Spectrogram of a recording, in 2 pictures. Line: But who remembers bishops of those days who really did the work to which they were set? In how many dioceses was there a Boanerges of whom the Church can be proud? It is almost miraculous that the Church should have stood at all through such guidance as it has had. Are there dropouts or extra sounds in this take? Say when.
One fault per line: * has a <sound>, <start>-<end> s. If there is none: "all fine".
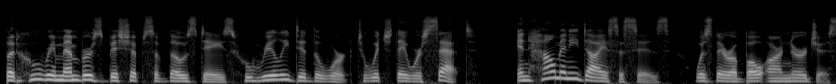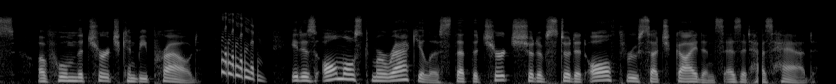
* has a chirp, 10.6-11.0 s
* has a dropout, 15.9-16.0 s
